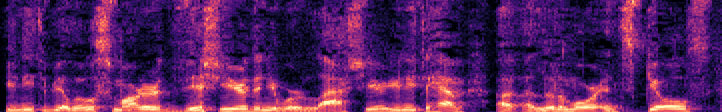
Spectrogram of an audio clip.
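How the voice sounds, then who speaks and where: Older guy late 60s, soft dark mellow voice, gentle and reflective, chatting life advice like a vlog. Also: medium pitch, fairly quick. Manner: conversational, often seeking agreement with rhetorical questions. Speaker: host and investing coach. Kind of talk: casual life-advice monologue to camera.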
